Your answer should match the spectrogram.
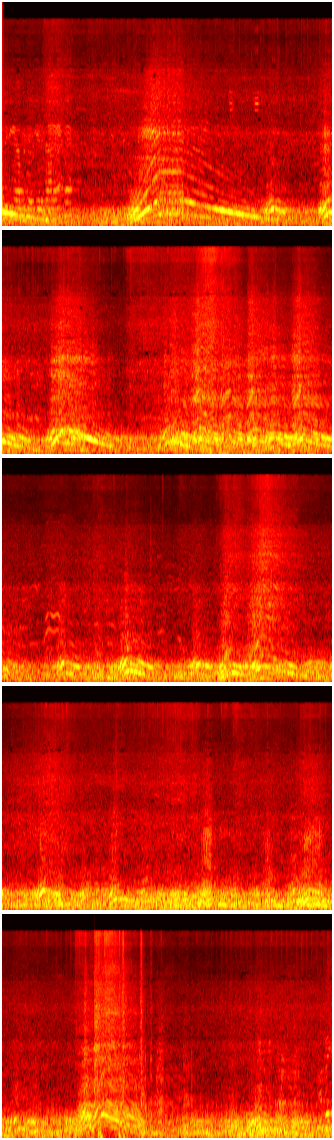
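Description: Several high-capacity sport motorcycles revving over and over, engine notes rising and falling in quick, overlapping blips, with crowd voices underneath.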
